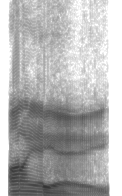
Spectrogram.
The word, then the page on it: IAA: British English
